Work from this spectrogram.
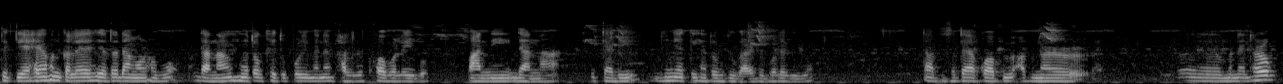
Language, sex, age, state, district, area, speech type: Assamese, female, 45-60, Assam, Golaghat, urban, spontaneous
